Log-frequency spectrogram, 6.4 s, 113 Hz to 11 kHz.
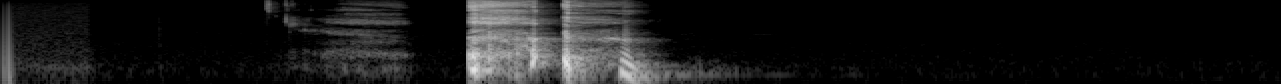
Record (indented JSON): {
  "cough_length": "6.4 s",
  "cough_amplitude": 21505,
  "cough_signal_mean_std_ratio": 0.21,
  "survey_phase": "beta (2021-08-13 to 2022-03-07)",
  "age": "65+",
  "gender": "Female",
  "wearing_mask": "No",
  "symptom_none": true,
  "smoker_status": "Never smoked",
  "respiratory_condition_asthma": false,
  "respiratory_condition_other": false,
  "recruitment_source": "REACT",
  "submission_delay": "13 days",
  "covid_test_result": "Negative",
  "covid_test_method": "RT-qPCR"
}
